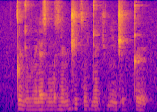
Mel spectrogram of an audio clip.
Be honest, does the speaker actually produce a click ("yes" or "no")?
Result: no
